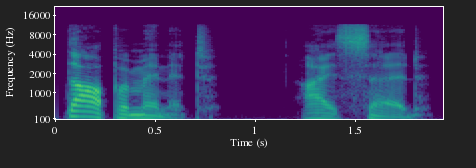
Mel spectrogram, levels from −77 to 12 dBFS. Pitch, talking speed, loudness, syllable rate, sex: 110 Hz, 155 wpm, -20 LUFS, 5.0 syllables/s, male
